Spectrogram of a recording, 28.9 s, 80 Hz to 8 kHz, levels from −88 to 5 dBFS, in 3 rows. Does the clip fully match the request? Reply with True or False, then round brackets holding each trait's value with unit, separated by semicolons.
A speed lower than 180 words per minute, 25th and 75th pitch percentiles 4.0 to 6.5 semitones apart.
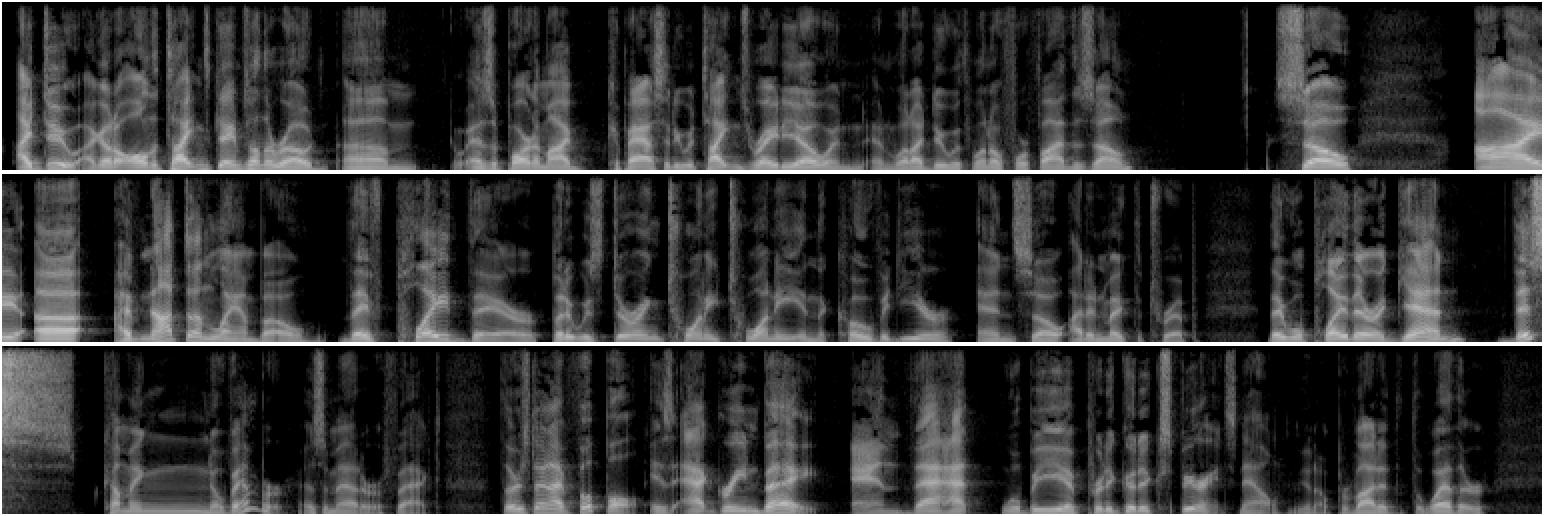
False (190 wpm; 4.3 semitones)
